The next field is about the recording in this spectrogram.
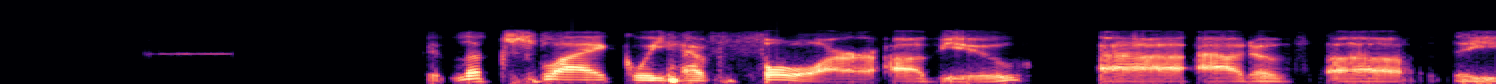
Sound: beeping sounds

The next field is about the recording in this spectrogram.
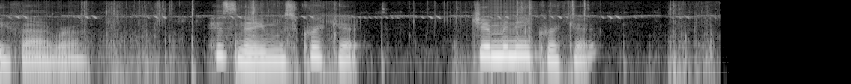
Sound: crickets chirping; silence

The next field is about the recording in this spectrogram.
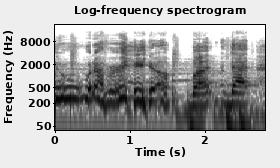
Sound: laughs

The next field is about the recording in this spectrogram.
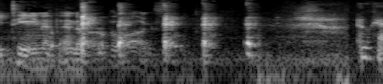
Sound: coughing

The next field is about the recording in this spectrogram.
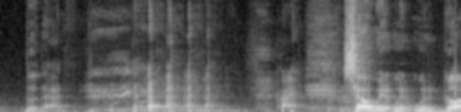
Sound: all laughing

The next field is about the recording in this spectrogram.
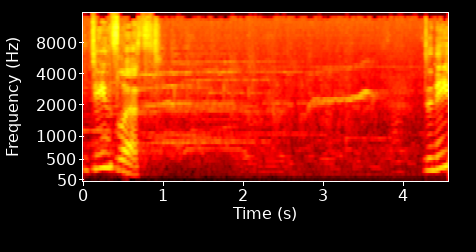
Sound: applause and cheering

